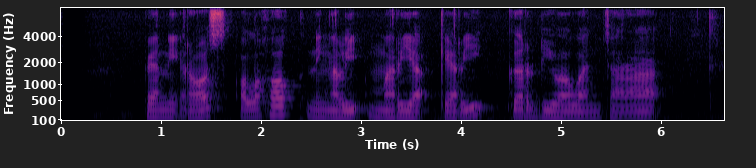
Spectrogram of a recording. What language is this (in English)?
Sundanese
